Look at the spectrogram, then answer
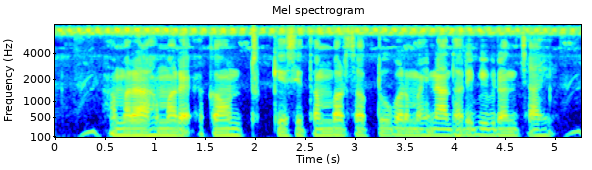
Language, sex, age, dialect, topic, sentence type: Maithili, male, 18-24, Southern/Standard, banking, question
